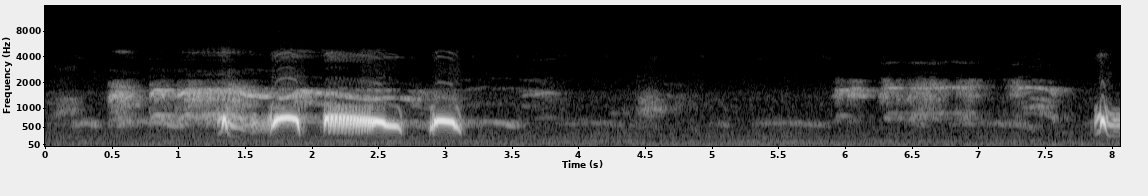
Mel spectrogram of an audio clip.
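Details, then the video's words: One spotted dove phrase in the thúc gù style, two rising hooks, a burry sustained coo, then a short closing note. Light twittering from other birds comes before and after, and a new coo begins at the end. "tiếng cu gáy/ cu gáy thúc gù"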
